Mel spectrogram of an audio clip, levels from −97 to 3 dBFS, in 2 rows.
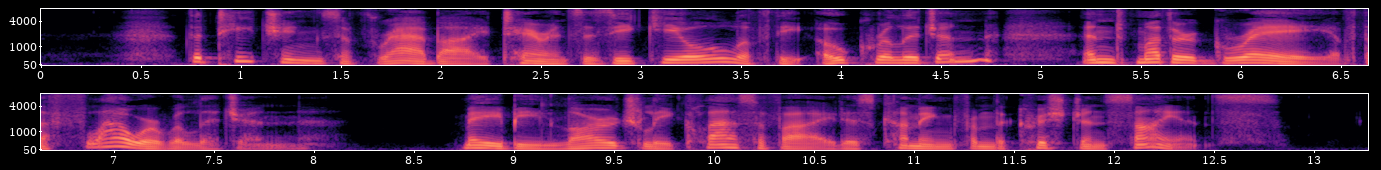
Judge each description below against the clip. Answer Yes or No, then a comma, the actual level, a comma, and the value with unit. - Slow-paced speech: Yes, slow, 115 wpm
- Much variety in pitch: Yes, wide, 7.4 semitones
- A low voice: Yes, low, 120 Hz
